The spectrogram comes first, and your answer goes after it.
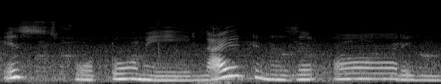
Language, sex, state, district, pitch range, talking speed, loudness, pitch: Hindi, female, Madhya Pradesh, Umaria, 210-265 Hz, 95 wpm, -17 LUFS, 245 Hz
